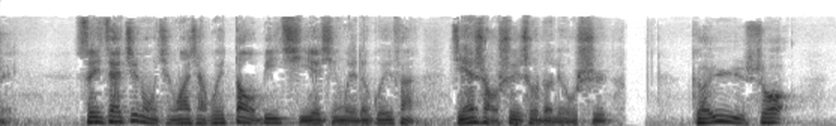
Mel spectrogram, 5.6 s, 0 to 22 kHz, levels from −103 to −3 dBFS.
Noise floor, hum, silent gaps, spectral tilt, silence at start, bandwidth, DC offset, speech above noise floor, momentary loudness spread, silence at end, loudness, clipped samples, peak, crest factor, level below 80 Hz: -46 dBFS; none; none; -5.5 dB/octave; 0 s; 13 kHz; under 0.1%; 23 dB; 7 LU; 0.35 s; -25 LUFS; under 0.1%; -8 dBFS; 16 dB; -48 dBFS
